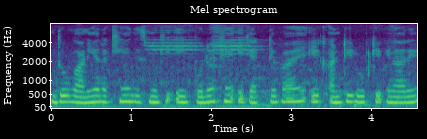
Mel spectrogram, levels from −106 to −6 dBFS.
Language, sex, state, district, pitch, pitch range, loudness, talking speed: Hindi, female, Uttar Pradesh, Varanasi, 220 Hz, 210-230 Hz, -29 LUFS, 250 wpm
